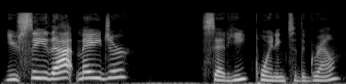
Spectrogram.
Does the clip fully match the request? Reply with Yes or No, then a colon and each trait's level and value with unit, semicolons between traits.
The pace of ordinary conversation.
Yes: average, 175 wpm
